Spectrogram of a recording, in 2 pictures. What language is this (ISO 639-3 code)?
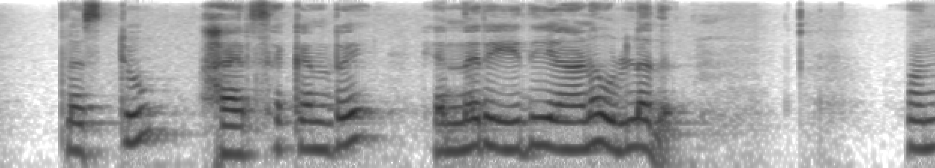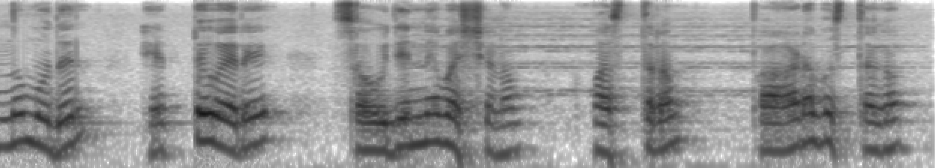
mal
